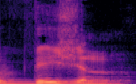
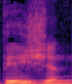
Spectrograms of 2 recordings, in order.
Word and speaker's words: vision: So chữ này là phát âm là vision nha. Âm Z, vision. Okay. Âm S cũng nữa, vision cũng nữa, vision.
